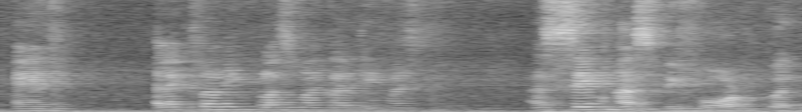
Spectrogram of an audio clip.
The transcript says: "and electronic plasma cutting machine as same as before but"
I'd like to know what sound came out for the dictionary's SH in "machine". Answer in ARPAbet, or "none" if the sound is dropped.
S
